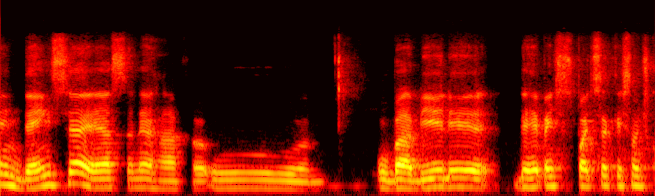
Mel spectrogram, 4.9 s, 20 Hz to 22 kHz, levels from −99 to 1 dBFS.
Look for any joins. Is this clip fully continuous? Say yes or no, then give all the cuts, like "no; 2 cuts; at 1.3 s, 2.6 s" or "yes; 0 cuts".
yes; 0 cuts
